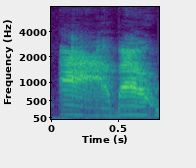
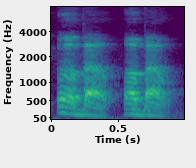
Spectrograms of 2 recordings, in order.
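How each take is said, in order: First: "ah, about" with a full open ah; wrong full a. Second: "about" begins with a tiny uh schwa. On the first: Teacher showing the wrong full vowel. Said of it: "we don't say". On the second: Teacher modeling the natural schwa. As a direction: swallow the first vowel of "about". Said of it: "we say". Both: Shown as a demonstration.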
